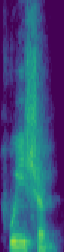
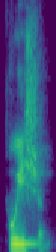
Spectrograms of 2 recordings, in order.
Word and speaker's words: tuition: this word yes t one yes we should pronounce tuition instead of tweet right so repeat after me tuition perfect so remember that if you have this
